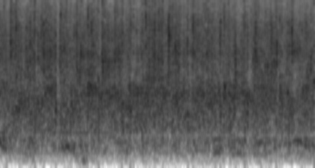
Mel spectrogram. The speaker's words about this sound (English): Round of applause for everybody in the audience who gave us their problems. Yes, thank you.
